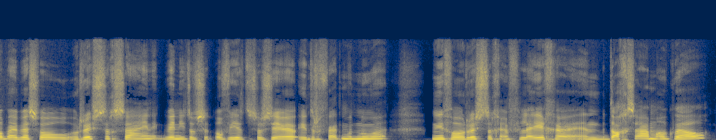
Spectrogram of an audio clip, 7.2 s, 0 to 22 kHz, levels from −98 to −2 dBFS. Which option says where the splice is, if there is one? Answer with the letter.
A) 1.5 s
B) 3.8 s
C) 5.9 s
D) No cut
D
